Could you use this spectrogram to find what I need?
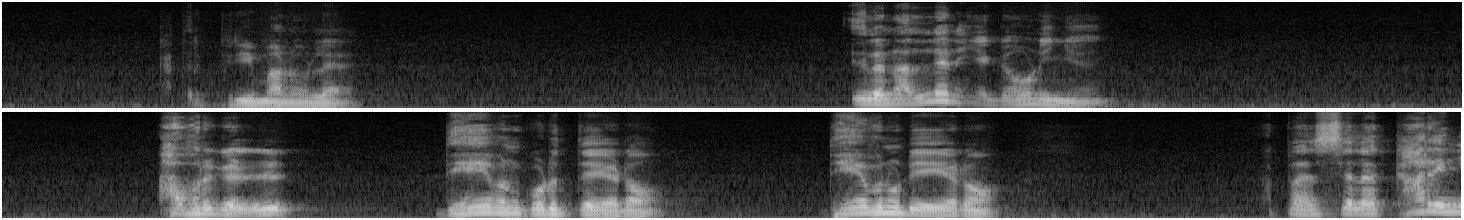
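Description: A man speaks slowly and calmly into a microphone, in short phrases with pauses.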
